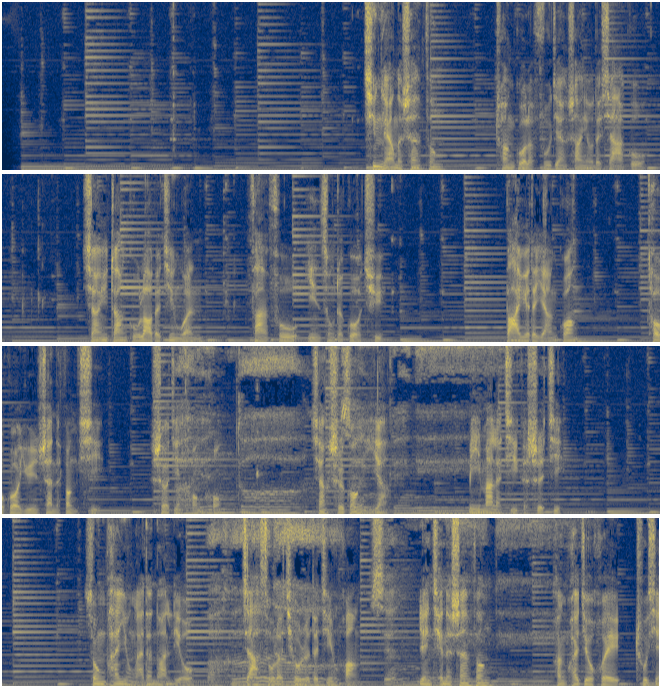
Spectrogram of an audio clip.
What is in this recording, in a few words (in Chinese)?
男 旁白-清凉的山峰（叙述）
